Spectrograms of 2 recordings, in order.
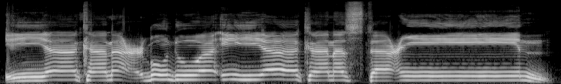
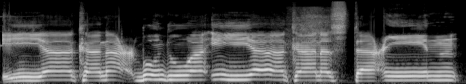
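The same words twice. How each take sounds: First: The final long vowel is held moderately long. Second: The final long vowel is held briefly. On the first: "Kalau empat harokat" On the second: "Dua harokat"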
